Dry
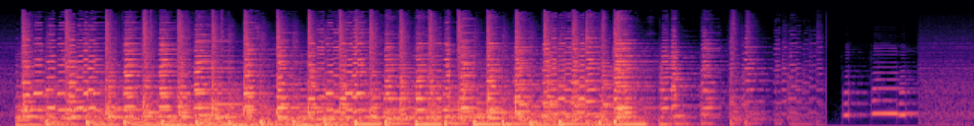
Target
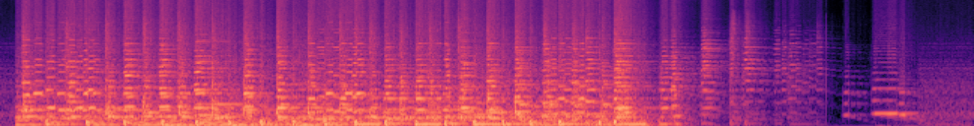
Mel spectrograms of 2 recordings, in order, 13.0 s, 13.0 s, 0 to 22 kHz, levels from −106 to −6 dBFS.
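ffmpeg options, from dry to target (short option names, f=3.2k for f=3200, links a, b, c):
-filter_complex "[0:a]asettb=1/sr,asplit=3[a][b][c];[a]atrim=end=9.074[d];[b]atrim=start=9.07:end=11.66,asetpts=PTS-STARTPTS,afade=t=in:d=0.004:c=qsin,afade=t=out:st=2.586:d=0.004:c=qsin,tiltshelf=f=1.5k:g=-9.5[e];[c]atrim=start=11.656[f];[d][e]acrossfade=d=0.004:c1=hsin:c2=qsin[g];[g][f]acrossfade=d=0.004:c1=qsin:c2=hsin,acrusher=bits=3:mode=log:mix=0:aa=0.000001,asplit=6[h][i][j][k][l][m];[i]adelay=86,afreqshift=-55,volume=-15.5dB[n];[j]adelay=172,afreqshift=-110,volume=-20.5dB[o];[k]adelay=258,afreqshift=-165,volume=-25.6dB[p];[l]adelay=344,afreqshift=-220,volume=-30.6dB[q];[m]adelay=430,afreqshift=-275,volume=-35.6dB[r];[h][n][o][p][q][r]amix=inputs=6:normalize=0"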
